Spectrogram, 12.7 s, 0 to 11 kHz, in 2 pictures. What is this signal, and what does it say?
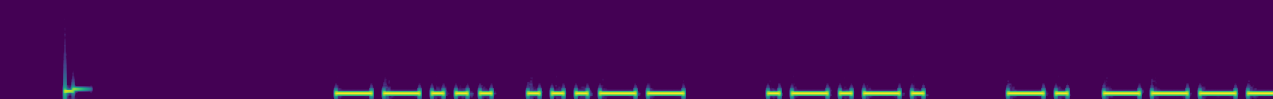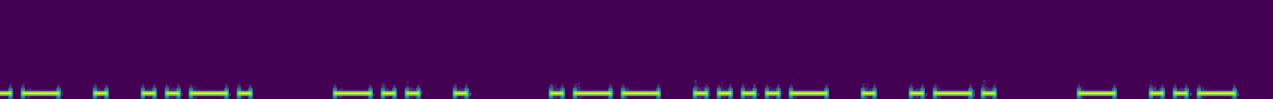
Morse code, heard as a keyed tone, about 20 wpm, 700 Hz. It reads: 73 <AR> N0EF DE W4ER TU
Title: Practice QSO - Exchange 4 - Ending - 20wpm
